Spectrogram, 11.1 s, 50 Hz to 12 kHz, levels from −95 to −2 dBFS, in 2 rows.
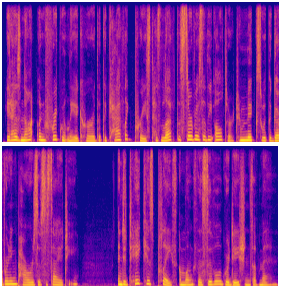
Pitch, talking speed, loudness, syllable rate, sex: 230 Hz, 190 wpm, -18 LUFS, 5.5 syllables/s, female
